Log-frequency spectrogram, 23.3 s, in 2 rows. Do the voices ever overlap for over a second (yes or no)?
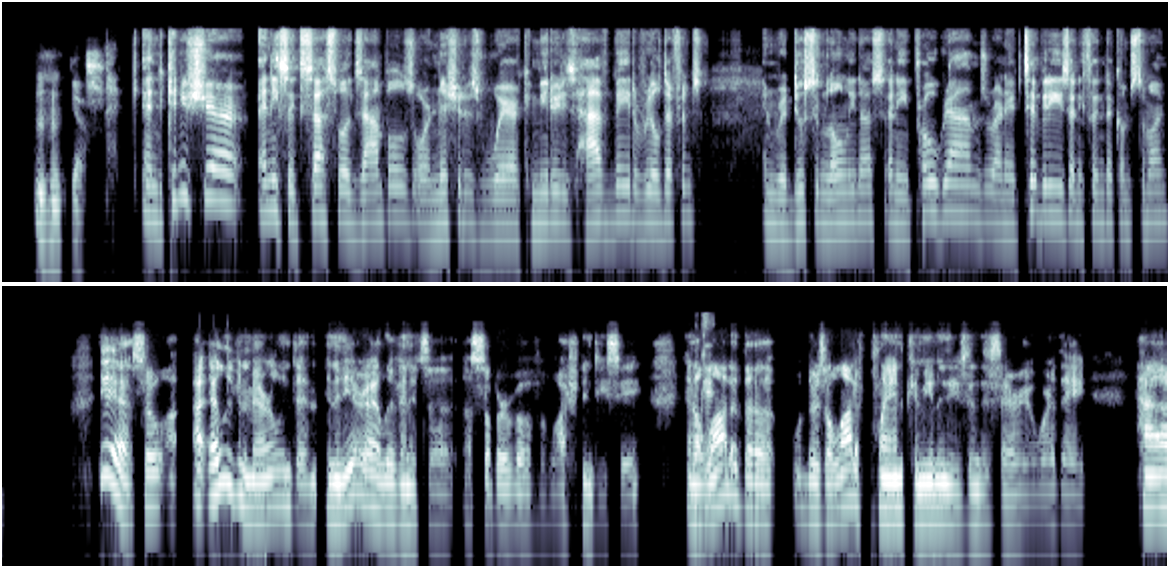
no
